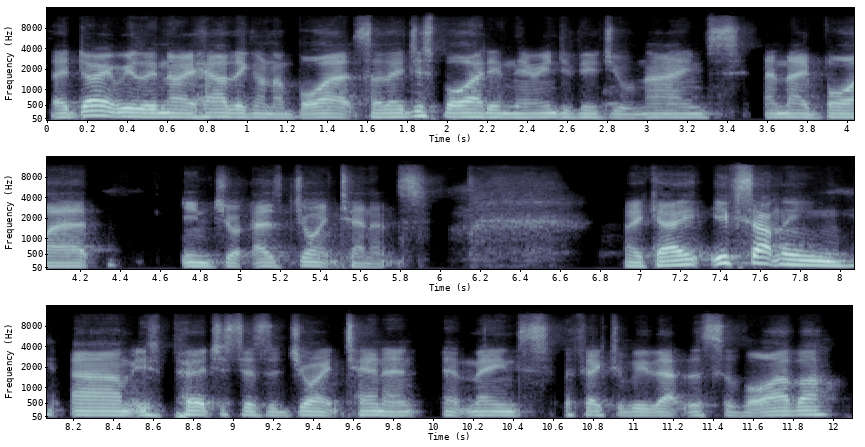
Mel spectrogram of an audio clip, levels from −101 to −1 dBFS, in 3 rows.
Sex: male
